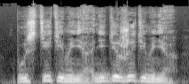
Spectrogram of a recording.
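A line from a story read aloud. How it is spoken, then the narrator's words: Desperate shout. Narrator (Russian): В отчаянии закричал он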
